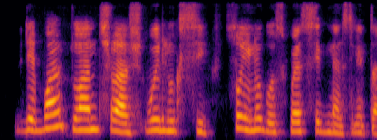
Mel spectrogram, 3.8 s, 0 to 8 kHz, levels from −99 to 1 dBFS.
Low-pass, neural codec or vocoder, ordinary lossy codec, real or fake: 7.2 kHz; codec, 24 kHz, 1 kbps, SNAC; none; fake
